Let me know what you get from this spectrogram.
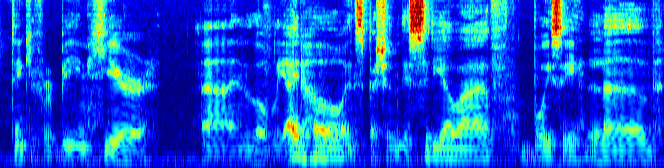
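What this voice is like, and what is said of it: Noticeable regional accent coming through. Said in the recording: “The accent is kicking in because of the beer.”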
